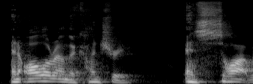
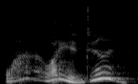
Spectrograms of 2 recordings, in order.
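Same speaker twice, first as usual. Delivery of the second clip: a light, higher imitation of a Scottish accent; mock a puzzled Scot in a Scottish accent; lightly imitated Scottish accent, a touch higher; 8 semitones higher, 5 dB quieter than usual. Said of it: "almost in that accent as well".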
